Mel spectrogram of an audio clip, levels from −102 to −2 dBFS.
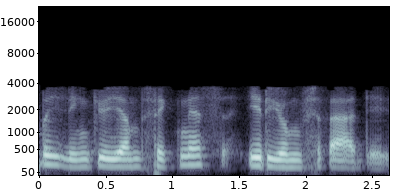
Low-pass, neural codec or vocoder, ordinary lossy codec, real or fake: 3.6 kHz; codec, 16 kHz, 0.3 kbps, FocalCodec; MP3, 32 kbps; fake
